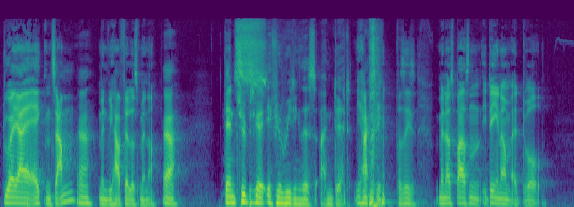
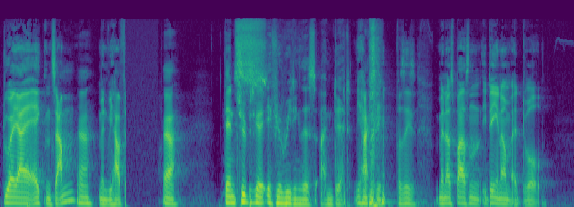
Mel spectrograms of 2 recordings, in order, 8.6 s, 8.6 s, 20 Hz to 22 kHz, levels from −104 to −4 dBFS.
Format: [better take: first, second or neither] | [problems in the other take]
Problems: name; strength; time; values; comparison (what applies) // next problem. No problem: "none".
first | audio cutting out; at 2 s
